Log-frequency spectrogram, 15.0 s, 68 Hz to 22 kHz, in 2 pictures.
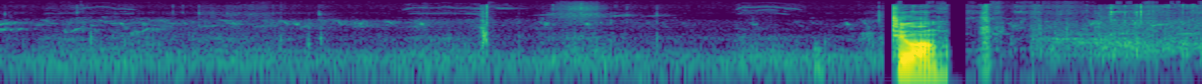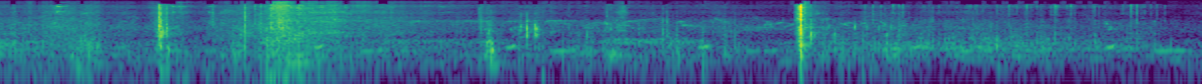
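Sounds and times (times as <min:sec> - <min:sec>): faint handling noises: 0:06.1 - 0:12.2
soft rustle: 0:06.4 - 0:10.3
sharp clicks: 0:11.6 - 0:13.1.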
